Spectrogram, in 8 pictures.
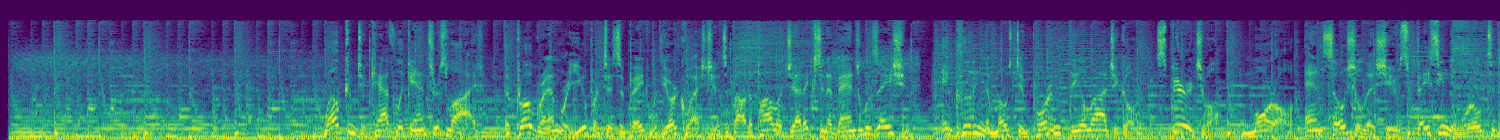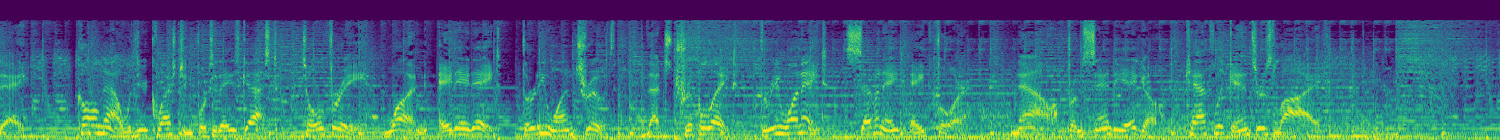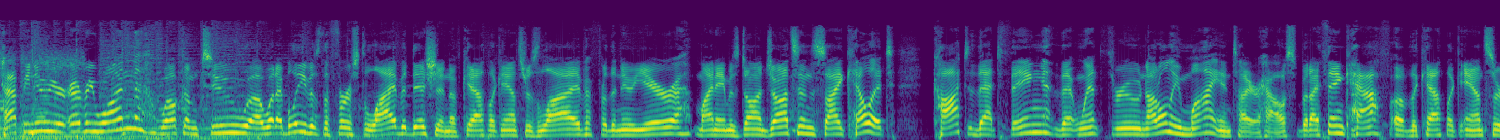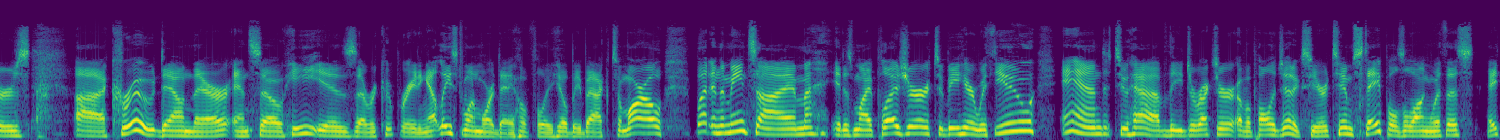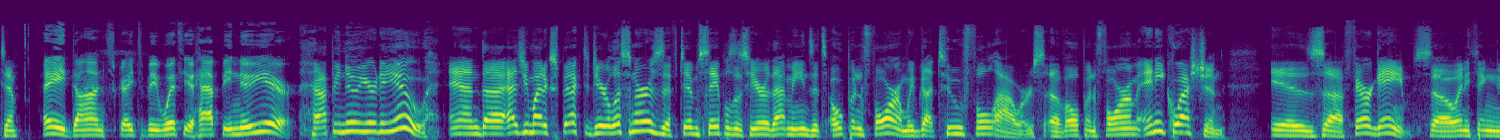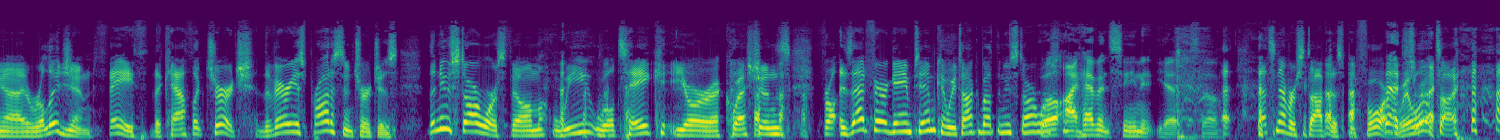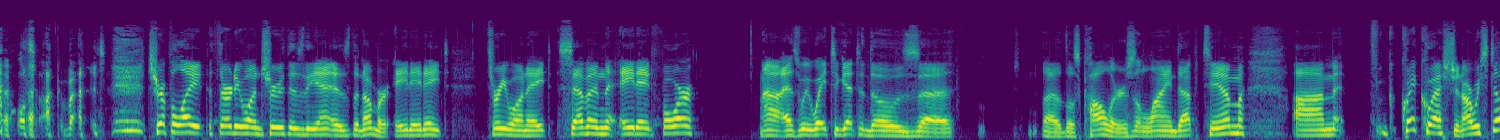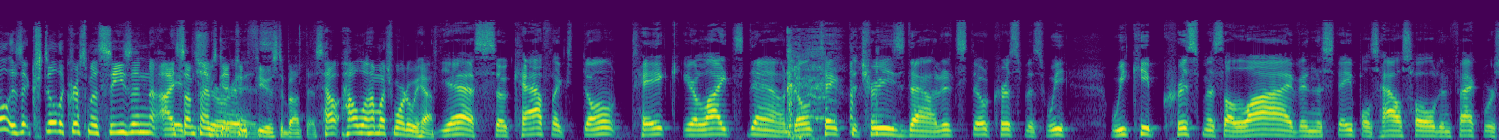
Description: The callers choose the topics during Open Forum, peppering our guests with questions on every aspect of Catholic life and faith, the moral life, and even philos...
